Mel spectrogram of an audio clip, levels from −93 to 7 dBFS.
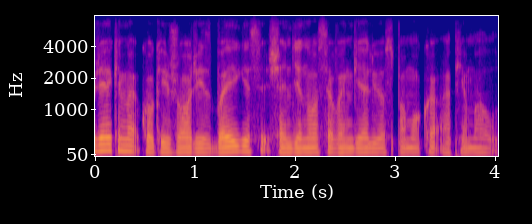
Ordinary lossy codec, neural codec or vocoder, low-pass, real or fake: Opus, 16 kbps; codec, 16 kHz, 16 kbps, FreqCodec, larger model; 7.2 kHz; fake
